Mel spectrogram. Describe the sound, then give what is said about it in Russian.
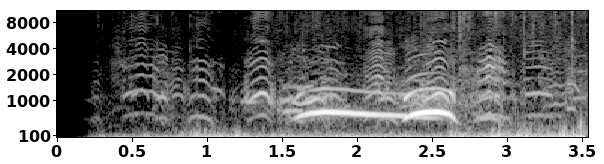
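Many seagulls call repeatedly on a beach in fine weather, in quick, overlapping bursts of harsh, rising-and-falling cries, loud, over a steady low rumble of wind and surf. People usually feed the gulls here. “На пляже целое больше чаек.”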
